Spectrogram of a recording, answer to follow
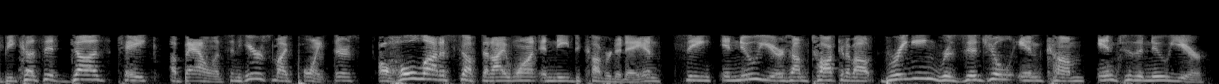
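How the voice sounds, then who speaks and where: A man hosting a radio talk show, hoarse and raspy today, speaking in a folksy way straight to his listeners. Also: sits high, no echo. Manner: folksy, direct address to listeners. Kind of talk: casual one-on-one radio talk. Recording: tinny phone-like sound.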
